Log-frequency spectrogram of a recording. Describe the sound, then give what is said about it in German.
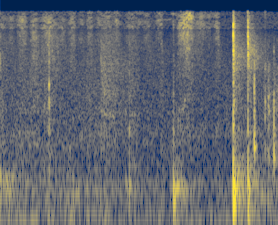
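Handwriting of a single word during a maths lecture: soft, faint scratching strokes, closing with a couple of sharper taps and scrapes, no voices. “oder ich schreibe schon mal das wichtige Wort hin”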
